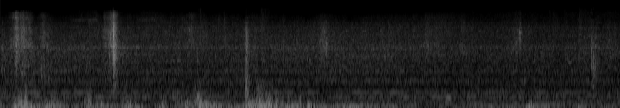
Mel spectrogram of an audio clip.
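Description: Wind buffeting the microphone as a rough, uneven low rumble, with a few sharp knocks and clicks.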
